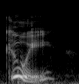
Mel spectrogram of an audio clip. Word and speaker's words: GUI: which is uh gui for short okay gui gui that's how we pronounce it and so we're going to do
